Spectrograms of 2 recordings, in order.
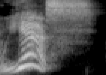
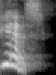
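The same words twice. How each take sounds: First: It is said in a heavy put-on character voice. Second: It is said in a light character voice.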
